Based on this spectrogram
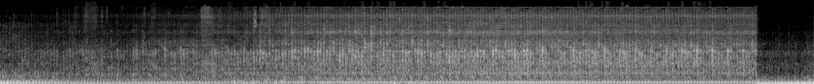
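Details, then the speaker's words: Mercedes diesel in an S-10 after bigger rebuilt turbo install, started after priming fuel pump: steady even diesel clatter at idle, deep rumble, no knocks or surges; normal diesel idle. "All right, we got it started. She is running."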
